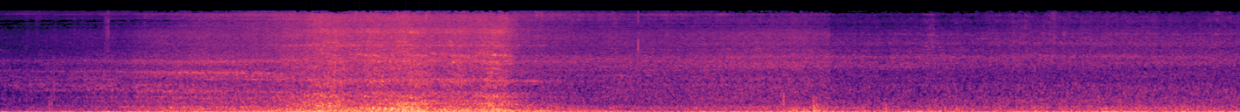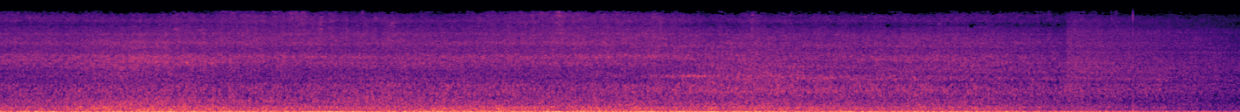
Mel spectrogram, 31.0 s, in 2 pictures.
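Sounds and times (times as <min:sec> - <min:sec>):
freight train rumbling past: 0:00.0 - 0:31.0.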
